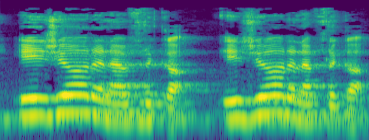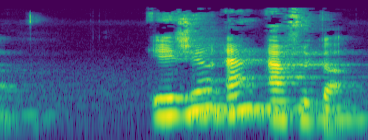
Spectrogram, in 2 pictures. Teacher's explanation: For example, two words which end, a word which ends in a vowel and another word which begins in a vowel. If they appear together, then some people insert a R sound in between them. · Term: intrusive R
